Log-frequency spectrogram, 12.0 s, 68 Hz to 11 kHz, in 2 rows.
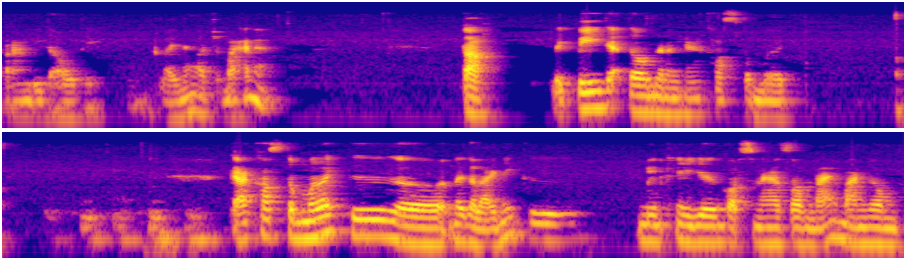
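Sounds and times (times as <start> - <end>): soft speech: 0.0 - 1.9, 3.1 - 5.3, 6.5 - 12.0.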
